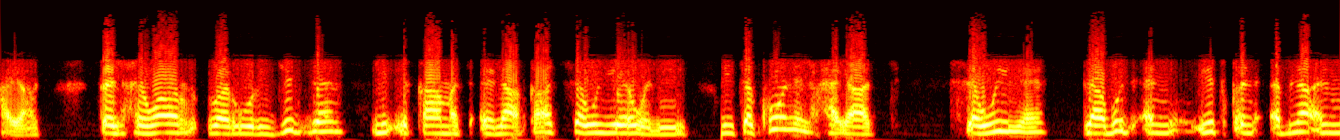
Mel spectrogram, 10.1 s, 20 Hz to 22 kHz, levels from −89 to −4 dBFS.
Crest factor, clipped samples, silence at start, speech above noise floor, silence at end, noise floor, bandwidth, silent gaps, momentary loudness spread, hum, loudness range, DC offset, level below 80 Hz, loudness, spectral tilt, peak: 12 dB; under 0.1%; 0 s; 49 dB; 0 s; -64 dBFS; 10 kHz; none; 7 LU; none; 1 LU; under 0.1%; -56 dBFS; -16 LUFS; -6.5 dB/octave; -4 dBFS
